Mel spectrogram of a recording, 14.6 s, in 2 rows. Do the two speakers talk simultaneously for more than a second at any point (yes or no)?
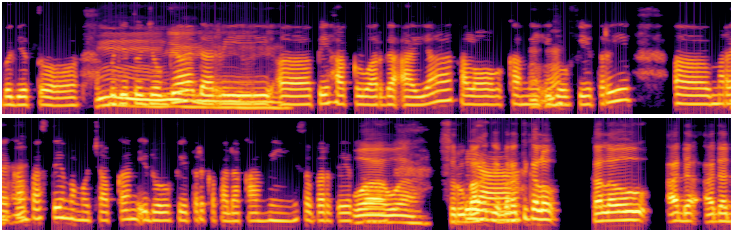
yes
